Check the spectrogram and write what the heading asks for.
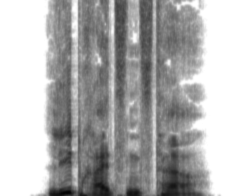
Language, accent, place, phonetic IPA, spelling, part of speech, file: German, Germany, Berlin, [ˈliːpˌʁaɪ̯t͡sn̩t͡stɐ], liebreizendster, adjective, De-liebreizendster.ogg
- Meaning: inflection of liebreizend: 1. strong/mixed nominative masculine singular superlative degree 2. strong genitive/dative feminine singular superlative degree 3. strong genitive plural superlative degree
